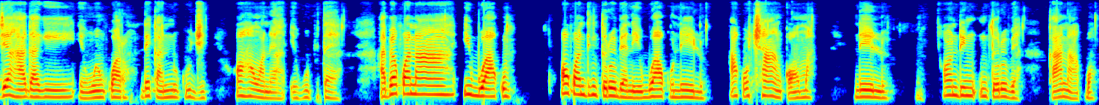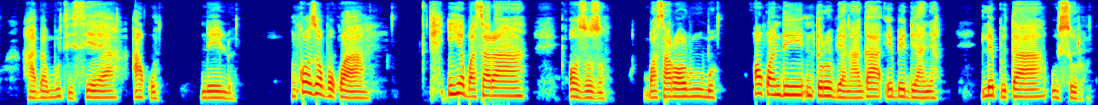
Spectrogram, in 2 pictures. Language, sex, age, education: Igbo, female, 30-45, tertiary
